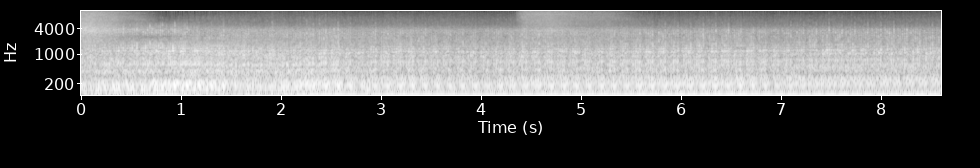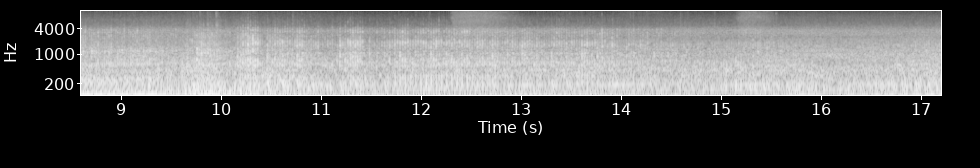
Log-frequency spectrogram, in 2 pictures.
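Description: Big tyres crunch over dirt and grass.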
